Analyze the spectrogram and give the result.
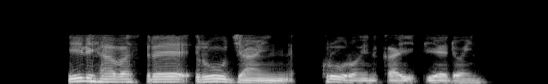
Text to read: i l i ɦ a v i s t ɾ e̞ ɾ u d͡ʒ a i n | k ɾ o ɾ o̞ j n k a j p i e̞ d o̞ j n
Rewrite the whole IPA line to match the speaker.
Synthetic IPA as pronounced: i l i ɦ a v a s t ɾ e̞ ɾ u d͡ʒ a j n | k ɾ u ɾ o̞ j n k a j p i e̞ d o̞ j n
